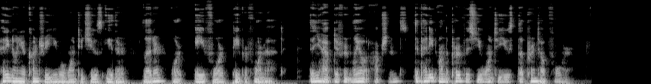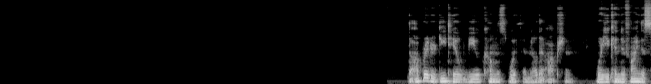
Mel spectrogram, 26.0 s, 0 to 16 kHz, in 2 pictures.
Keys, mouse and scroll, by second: 4.0 click, 5.9 click.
